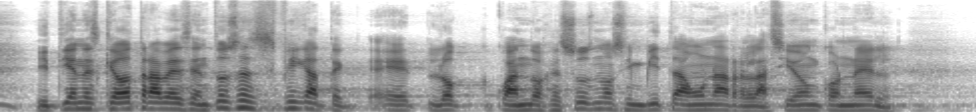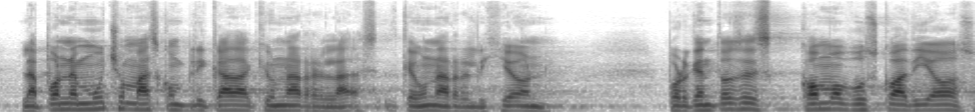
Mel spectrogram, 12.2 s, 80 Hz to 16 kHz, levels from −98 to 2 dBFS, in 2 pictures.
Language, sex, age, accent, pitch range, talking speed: Spanish, male, 30-49, Mexican, 120-145 Hz, 170 wpm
